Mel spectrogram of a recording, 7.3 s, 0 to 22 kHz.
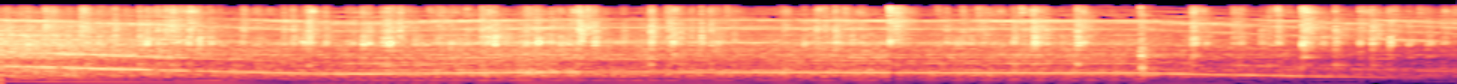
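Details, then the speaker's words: Motor removed from a 1989 Soviet Uralec vacuum cleaner, run on reduced voltage: whine falls gently with scattered rattles from sand and dirt loose in the fan turbines. "You see, as I said, there is some sand, some dirt in these turbines. You can clearly hear how everything is reflected there."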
